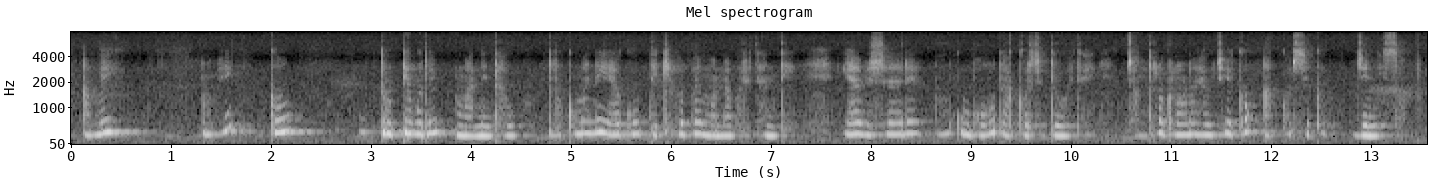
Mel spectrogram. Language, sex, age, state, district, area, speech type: Odia, female, 18-30, Odisha, Ganjam, urban, spontaneous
